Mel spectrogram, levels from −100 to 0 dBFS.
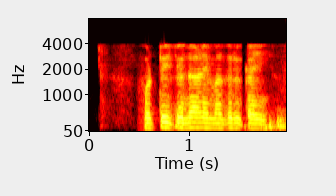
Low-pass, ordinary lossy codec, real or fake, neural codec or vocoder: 7.2 kHz; AAC, 16 kbps; fake; vocoder, 44.1 kHz, 128 mel bands, Pupu-Vocoder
